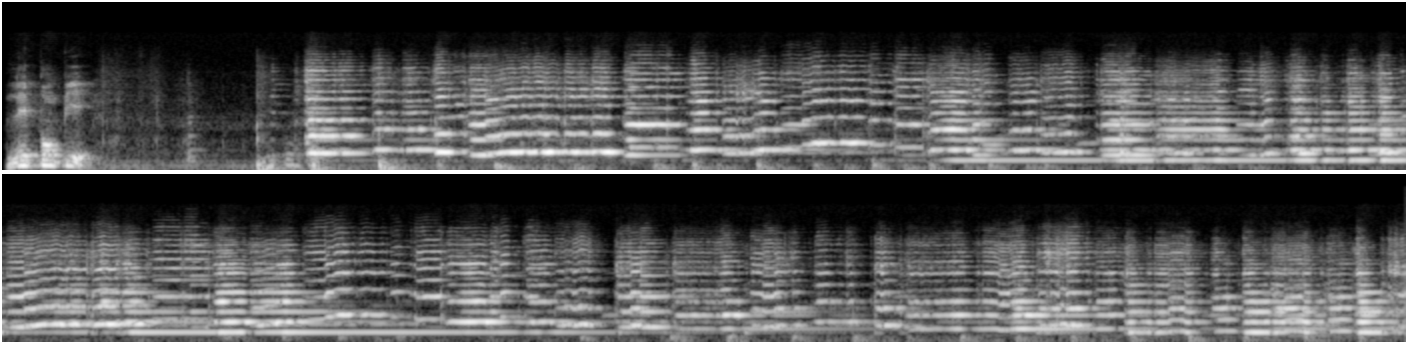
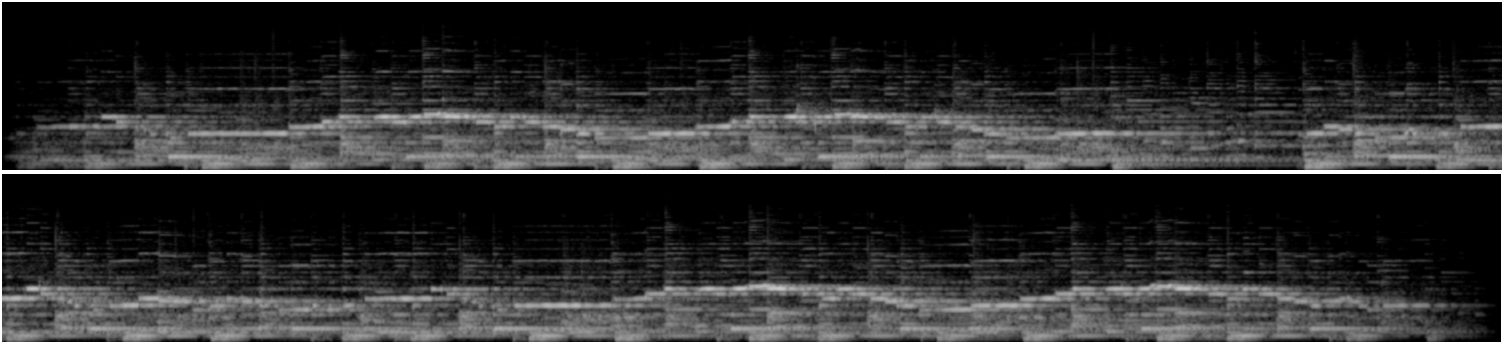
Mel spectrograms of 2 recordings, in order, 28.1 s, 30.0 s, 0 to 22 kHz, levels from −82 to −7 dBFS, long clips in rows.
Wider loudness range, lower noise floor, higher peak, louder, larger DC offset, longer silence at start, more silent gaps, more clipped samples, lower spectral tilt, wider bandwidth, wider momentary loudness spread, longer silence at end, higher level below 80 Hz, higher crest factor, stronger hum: about the same, 6 LU vs 6 LU; second, -45 dBFS vs -61 dBFS; first, -2 dBFS vs -16 dBFS; first, -17 LUFS vs -33 LUFS; neither; about the same, 0.05 s vs 0.15 s; neither; neither; about the same, -6 dB/octave vs -6.5 dB/octave; second, 10 kHz vs 11.5 kHz; second, 9 LU vs 12 LU; second, 0 s vs 0.4 s; first, -42 dBFS vs -64 dBFS; about the same, 16 dB vs 18 dB; neither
